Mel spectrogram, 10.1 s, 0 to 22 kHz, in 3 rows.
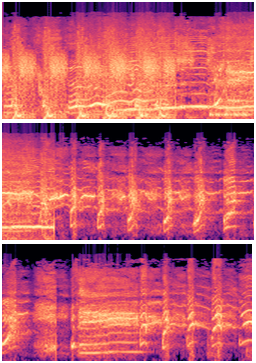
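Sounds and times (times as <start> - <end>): loud laughter: 1.3 - 10.0.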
